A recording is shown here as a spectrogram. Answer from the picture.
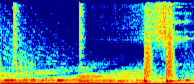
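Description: Electronic background music with a steady deep bass and sustained tones, and short hissy sweeps about once a second.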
